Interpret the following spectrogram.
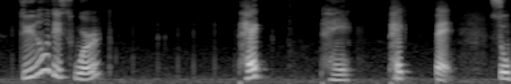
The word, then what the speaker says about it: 백배: So I don't say 백배. I say 백배, 백배. I pronounce this pronunciation as in 배, 배 strongly because there is an air blocking sound.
